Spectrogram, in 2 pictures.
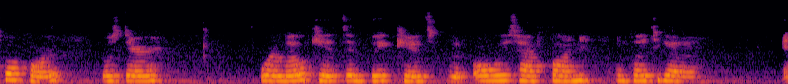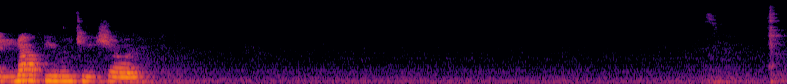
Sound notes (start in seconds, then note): none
